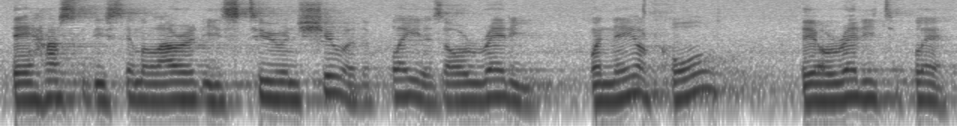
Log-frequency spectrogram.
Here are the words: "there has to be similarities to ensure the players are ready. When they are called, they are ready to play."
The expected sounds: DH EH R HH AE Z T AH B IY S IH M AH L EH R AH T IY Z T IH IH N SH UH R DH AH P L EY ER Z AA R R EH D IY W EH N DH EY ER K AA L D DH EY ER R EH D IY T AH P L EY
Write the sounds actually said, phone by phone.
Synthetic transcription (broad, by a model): DH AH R HH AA S T AH B IY S IH M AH L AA R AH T IY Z T IH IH N SH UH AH DH AH P L EY ER Z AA L R EH D IY W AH N DH EY ER K AA L D DH EY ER R EH D IY T AH P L EY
